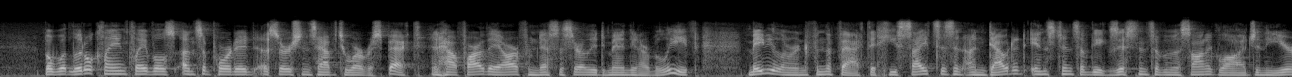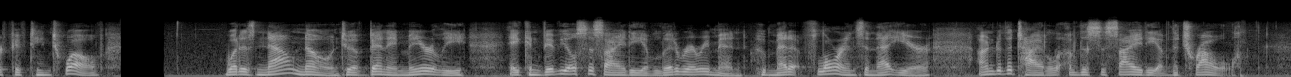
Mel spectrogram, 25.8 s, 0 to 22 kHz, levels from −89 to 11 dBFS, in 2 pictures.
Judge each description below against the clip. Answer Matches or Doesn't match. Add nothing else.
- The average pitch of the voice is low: Matches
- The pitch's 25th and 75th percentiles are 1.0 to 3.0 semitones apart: Doesn't match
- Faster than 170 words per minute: Matches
